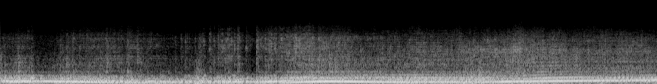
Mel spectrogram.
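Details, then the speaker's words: MG ZT 260 with the Ford V8, after a new clutch plate and new master and slave cylinders, rear back-box silencers removed: deep, loud, open, boomy burble that swells and falls with each throttle blip. "It sounds amazing. Obviously I've got some back boxes, just need to get them put on, so that's going to be done at some point in the new year."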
